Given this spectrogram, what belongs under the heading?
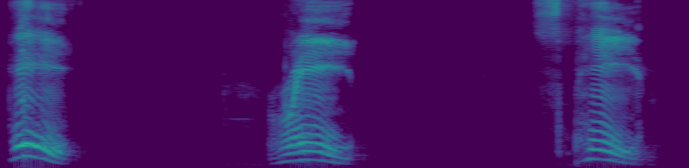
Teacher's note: ya enggak bisa dipisah oke yang pertama ada e dan e suara E dan suara I mereka digabung menjadi satu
